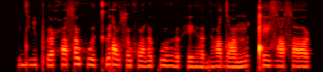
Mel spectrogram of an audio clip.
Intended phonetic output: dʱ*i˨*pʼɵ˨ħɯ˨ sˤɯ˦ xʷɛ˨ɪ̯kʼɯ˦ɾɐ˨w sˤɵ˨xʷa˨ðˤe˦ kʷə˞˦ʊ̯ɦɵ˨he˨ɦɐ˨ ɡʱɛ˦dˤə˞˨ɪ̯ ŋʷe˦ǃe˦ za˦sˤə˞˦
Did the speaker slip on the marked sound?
no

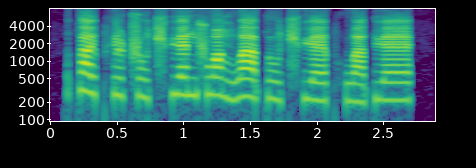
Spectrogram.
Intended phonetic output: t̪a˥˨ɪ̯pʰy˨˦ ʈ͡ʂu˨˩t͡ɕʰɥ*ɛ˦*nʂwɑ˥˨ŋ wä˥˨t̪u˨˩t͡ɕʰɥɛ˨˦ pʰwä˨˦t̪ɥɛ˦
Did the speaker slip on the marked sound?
no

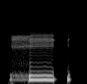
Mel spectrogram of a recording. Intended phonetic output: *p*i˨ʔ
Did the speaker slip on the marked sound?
yes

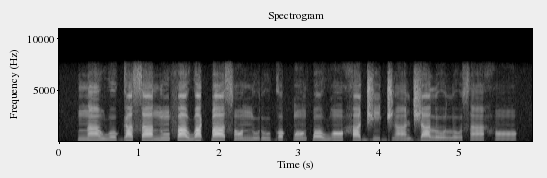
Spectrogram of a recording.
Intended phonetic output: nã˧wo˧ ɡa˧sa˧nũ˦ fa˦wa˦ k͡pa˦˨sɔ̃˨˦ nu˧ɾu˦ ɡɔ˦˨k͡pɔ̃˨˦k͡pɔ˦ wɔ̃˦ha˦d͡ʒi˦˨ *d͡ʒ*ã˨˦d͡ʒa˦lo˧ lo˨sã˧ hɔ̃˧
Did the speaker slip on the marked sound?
no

